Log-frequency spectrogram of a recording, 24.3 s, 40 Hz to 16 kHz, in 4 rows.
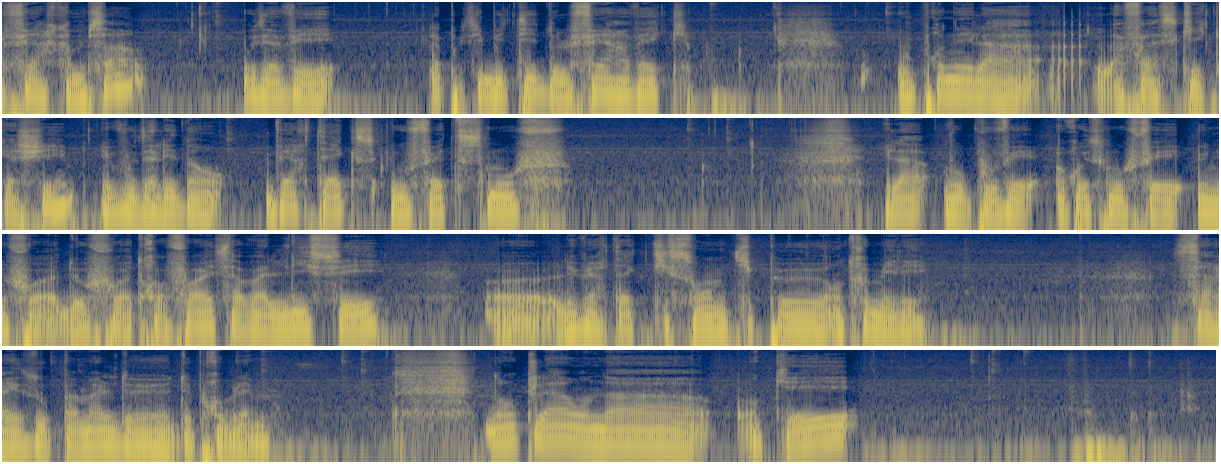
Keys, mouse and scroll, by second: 1.0 click, 1.4 g, 3.0 click, 3.6 middle click, 4.4-6.0 drag, 7.1-10.2 drag, 11.0-13.9 drag, 14.8-15.9 middle drag, 16.1 click, 16.5 middle click, 17.1 right click, 18.1 g, 18.8 r, 19.7 g, 20.3 middle click, 21.7 click, 22.2 middle click, 22.7 r, 23.4 middle click, 23.9 o, 24.2 scroll down 1.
